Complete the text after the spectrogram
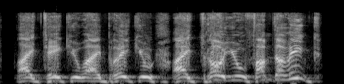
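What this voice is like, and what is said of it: Phony German accent. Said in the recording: “I used to talk with a phony German accent”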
